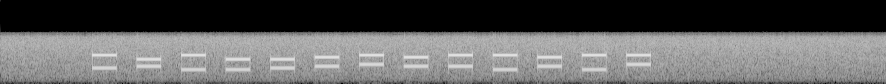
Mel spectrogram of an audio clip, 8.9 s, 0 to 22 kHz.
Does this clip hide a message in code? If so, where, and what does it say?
Yes: DTMF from 0.9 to 6.5 s, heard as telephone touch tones, dialled by machine, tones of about 240 ms, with phone line noise. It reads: 673148#89383#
